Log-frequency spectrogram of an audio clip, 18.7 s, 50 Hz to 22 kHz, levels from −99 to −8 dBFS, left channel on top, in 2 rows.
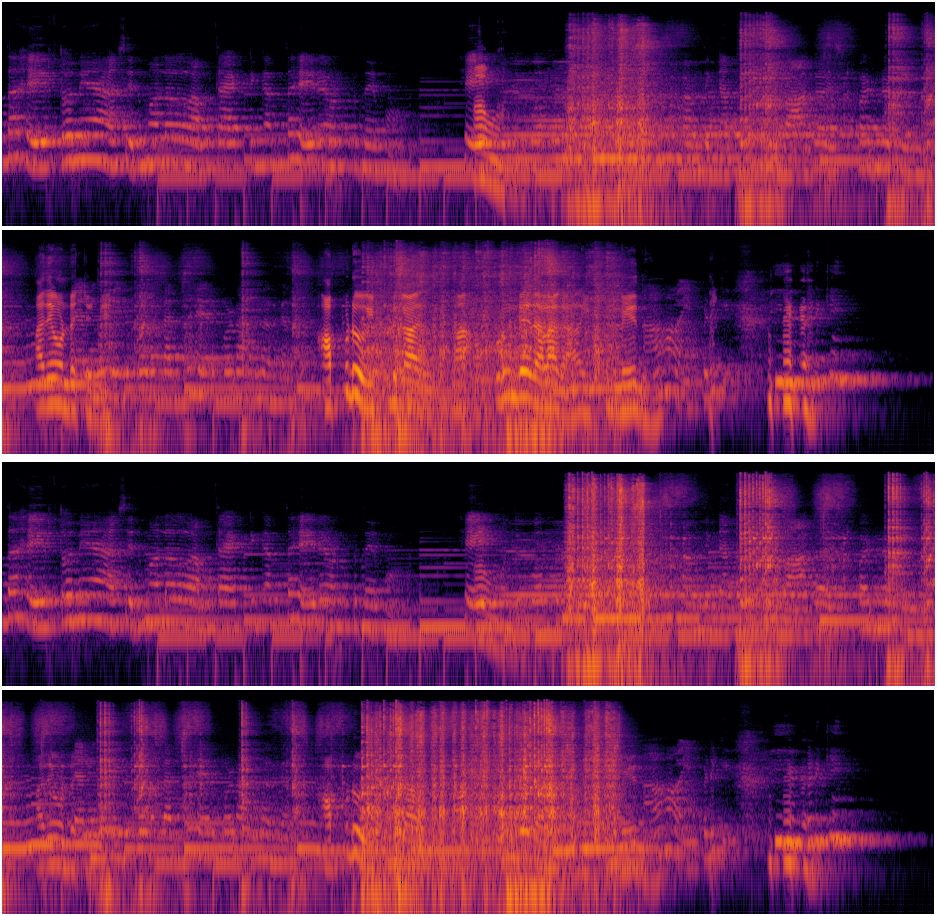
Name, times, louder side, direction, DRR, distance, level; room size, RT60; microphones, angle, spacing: voice 1, 0.0-4.0 4.6-9.3 10.1-12.4 12.8-13.3 15.7-17.7, left 1 dB, ahead, -1 dB, 1.2 m, -47 dB
sound 1, 1.4-15.8, right 3 dB, 25° right, 0.3 m, -48 dB
sound 2, 4.9-10.8, left 1 dB, 50° left, 1.2 m, -52 dB
sound 3, 5.6-6.9 7.4-7.9 8.2-8.5 8.8-10.0 10.3-11.4 11.7-11.9 12.2-15.5, right 6 dB, 70° right, 0.7 m, -39 dB
voice 2, 9.7-10.4 12.5-16.0 17.2-17.4, left 8 dB, 70° left, 18 dB, 0.3 m, -39 dB
9.0 x 6.0 x 6.8 m, 1.2 s
head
